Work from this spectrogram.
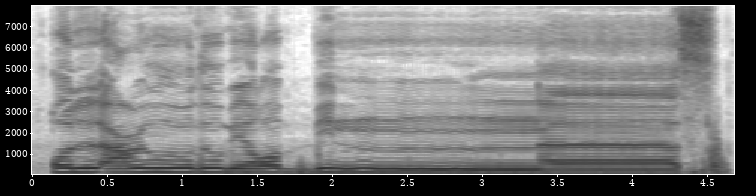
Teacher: اس میں قل میں بڑا قاف ہے، اس کو پر کر کے پڑھنا ہے، کل چھوٹے قاف کے ساتھ نہیں پڑھنا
